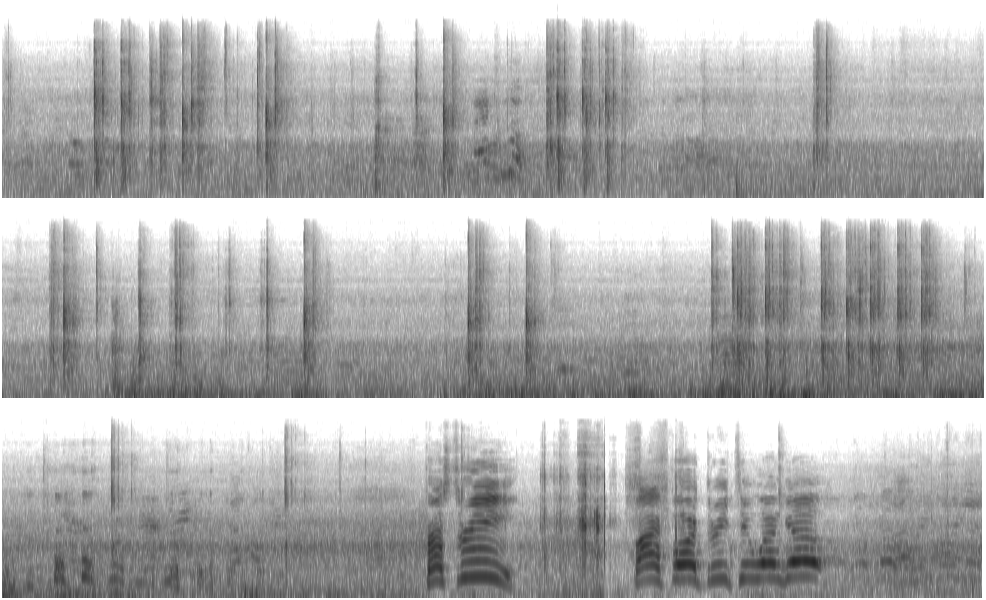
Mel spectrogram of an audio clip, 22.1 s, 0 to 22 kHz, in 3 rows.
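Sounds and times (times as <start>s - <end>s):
airsoft guns firing: 0.7s - 2.2s, 3.3s - 4.8s, 12.7s - 14.4s.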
